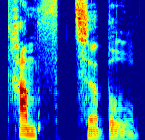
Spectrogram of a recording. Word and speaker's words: comfortable: That's the way you pronounce this word in this accent.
